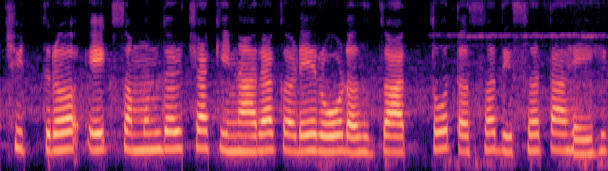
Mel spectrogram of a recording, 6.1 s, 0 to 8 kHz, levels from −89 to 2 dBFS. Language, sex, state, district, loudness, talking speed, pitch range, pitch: Marathi, female, Maharashtra, Chandrapur, -17 LUFS, 110 wpm, 245-275 Hz, 260 Hz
